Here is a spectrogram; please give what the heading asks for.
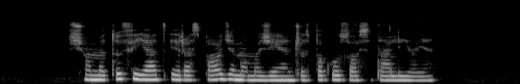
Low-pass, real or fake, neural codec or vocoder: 7.2 kHz; real; none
